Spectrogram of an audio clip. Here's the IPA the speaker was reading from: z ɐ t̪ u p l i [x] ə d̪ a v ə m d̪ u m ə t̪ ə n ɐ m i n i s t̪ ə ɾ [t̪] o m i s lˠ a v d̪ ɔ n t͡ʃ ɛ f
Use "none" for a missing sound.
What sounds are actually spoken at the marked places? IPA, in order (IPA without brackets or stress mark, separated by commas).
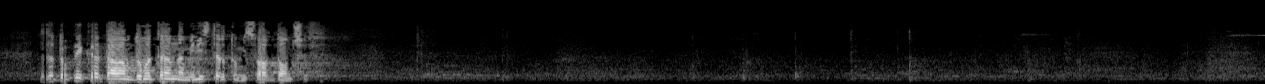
k, t̪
